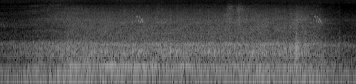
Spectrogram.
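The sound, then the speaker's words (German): A BLS regional train rumbles past on the railway line beside the Gürbe river, a steady broad roar swelling and fading over about five seconds, with faint metallic squeals and clatter from the wheels. No one speaks. “Warte, jetzt kommt gerade der Zug, jetzt warte eine Sekunde.”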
